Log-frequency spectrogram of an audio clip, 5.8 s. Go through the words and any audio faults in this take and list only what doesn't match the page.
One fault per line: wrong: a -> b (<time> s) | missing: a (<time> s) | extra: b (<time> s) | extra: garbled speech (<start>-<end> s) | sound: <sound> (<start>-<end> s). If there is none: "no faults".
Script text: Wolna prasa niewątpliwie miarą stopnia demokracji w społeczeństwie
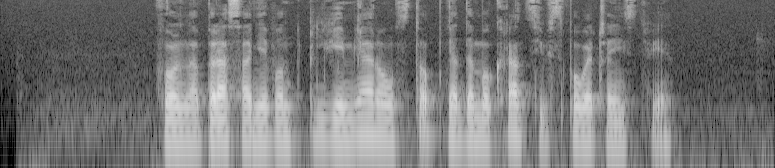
no faults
